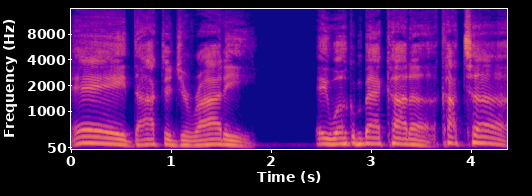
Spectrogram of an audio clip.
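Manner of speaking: put-on slow, drawn-out Brooklyn high school kid accent. Showing how students in brooklyn would greet a teacher: brooklyn high school accent. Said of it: "how we would have said, like, our teacher's name in high school in Brooklyn".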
